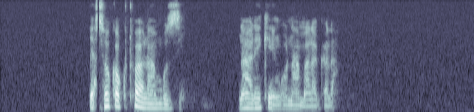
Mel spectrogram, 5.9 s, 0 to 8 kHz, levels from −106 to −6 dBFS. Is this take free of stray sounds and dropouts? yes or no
no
